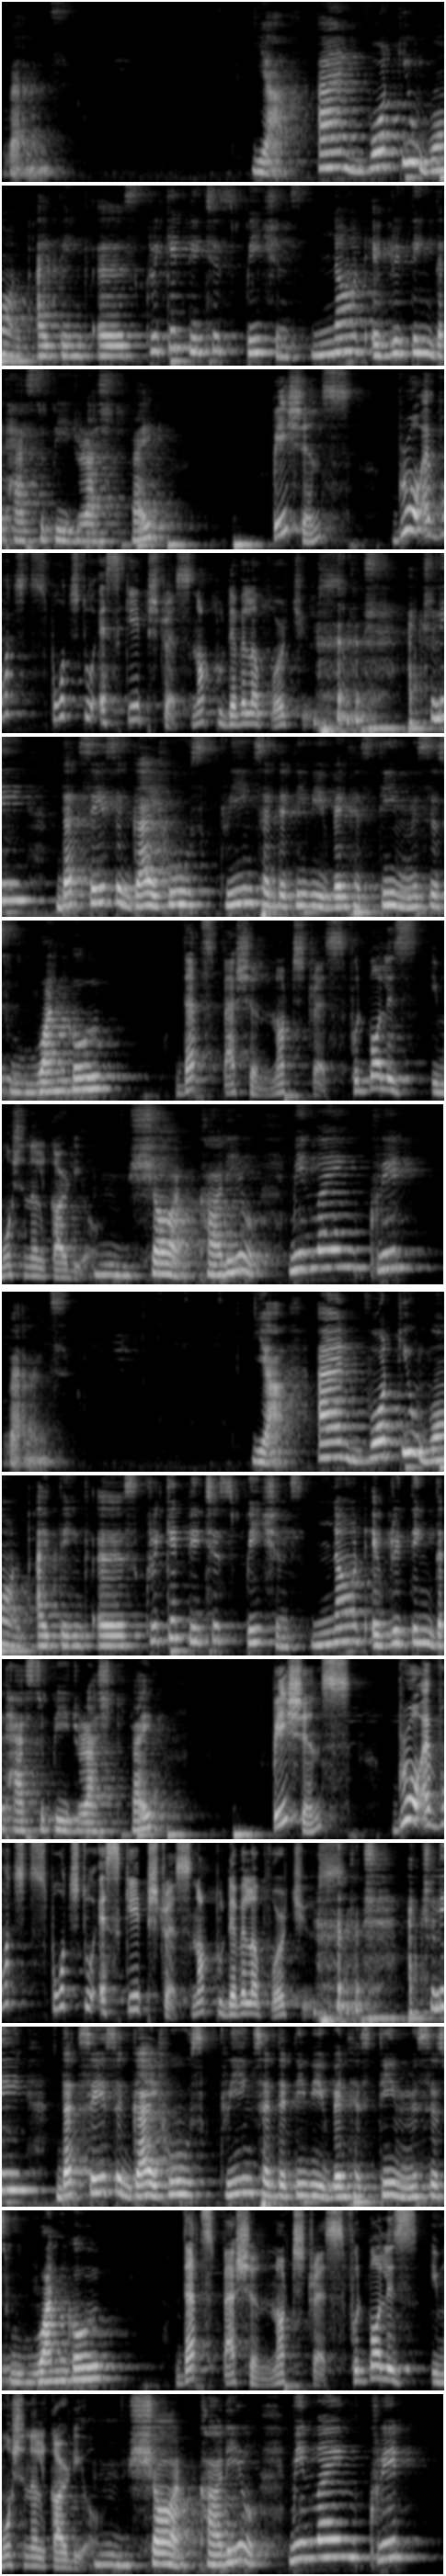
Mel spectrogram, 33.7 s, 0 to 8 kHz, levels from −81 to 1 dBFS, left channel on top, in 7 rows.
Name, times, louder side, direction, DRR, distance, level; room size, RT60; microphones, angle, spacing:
voice 1, 0.1-0.5 2.7-3.1 3.4-11.3 17.8-25.2 29.9-33.2, right 2 dB, 80° right, 10 dB, 2.2 m, -25 dB
voice 2, 12.6-13.4 13.9-18.1 25.9-29.9, right 5 dB, 55° right, 17 dB, 1.0 m, -26 dB
28.0 x 21.0 x 9.7 m, 0.87 s
head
